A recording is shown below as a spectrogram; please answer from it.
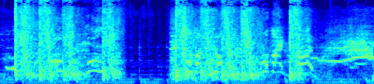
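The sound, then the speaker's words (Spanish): Gunshots at a high school, recorded on a student's phone video: many sharp, loud bangs fire in rapid bursts with a short lull partway through, and people's voices are heard amid the shots. “Este es el sonido de los disparos, grabado en un vídeo por uno de los alumnos de ese instituto”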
